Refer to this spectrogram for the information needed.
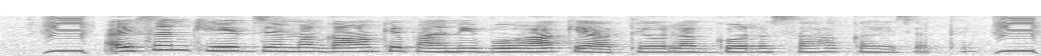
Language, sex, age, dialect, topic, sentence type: Chhattisgarhi, female, 18-24, Central, agriculture, statement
